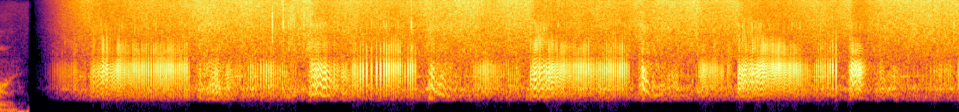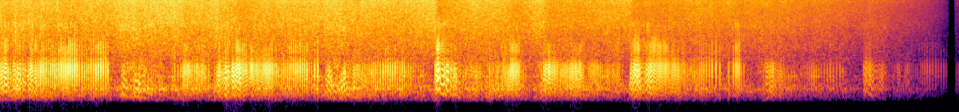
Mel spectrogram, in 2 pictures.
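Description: Recorded courtship song of a male Japanese rhinoceros beetle: a rapid train of short rasping pulses in uneven bursts, fading out near the end. The researcher thinks it is stridulation, a ridged washboard on the abdomen rubbed against the hard wing covers, like a cricket's rasp and file.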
